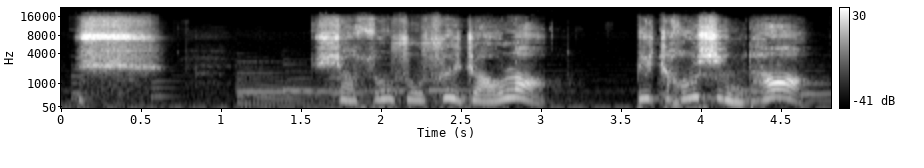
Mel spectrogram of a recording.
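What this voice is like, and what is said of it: Soft quiet whisper. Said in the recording (Chinese): “小声”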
